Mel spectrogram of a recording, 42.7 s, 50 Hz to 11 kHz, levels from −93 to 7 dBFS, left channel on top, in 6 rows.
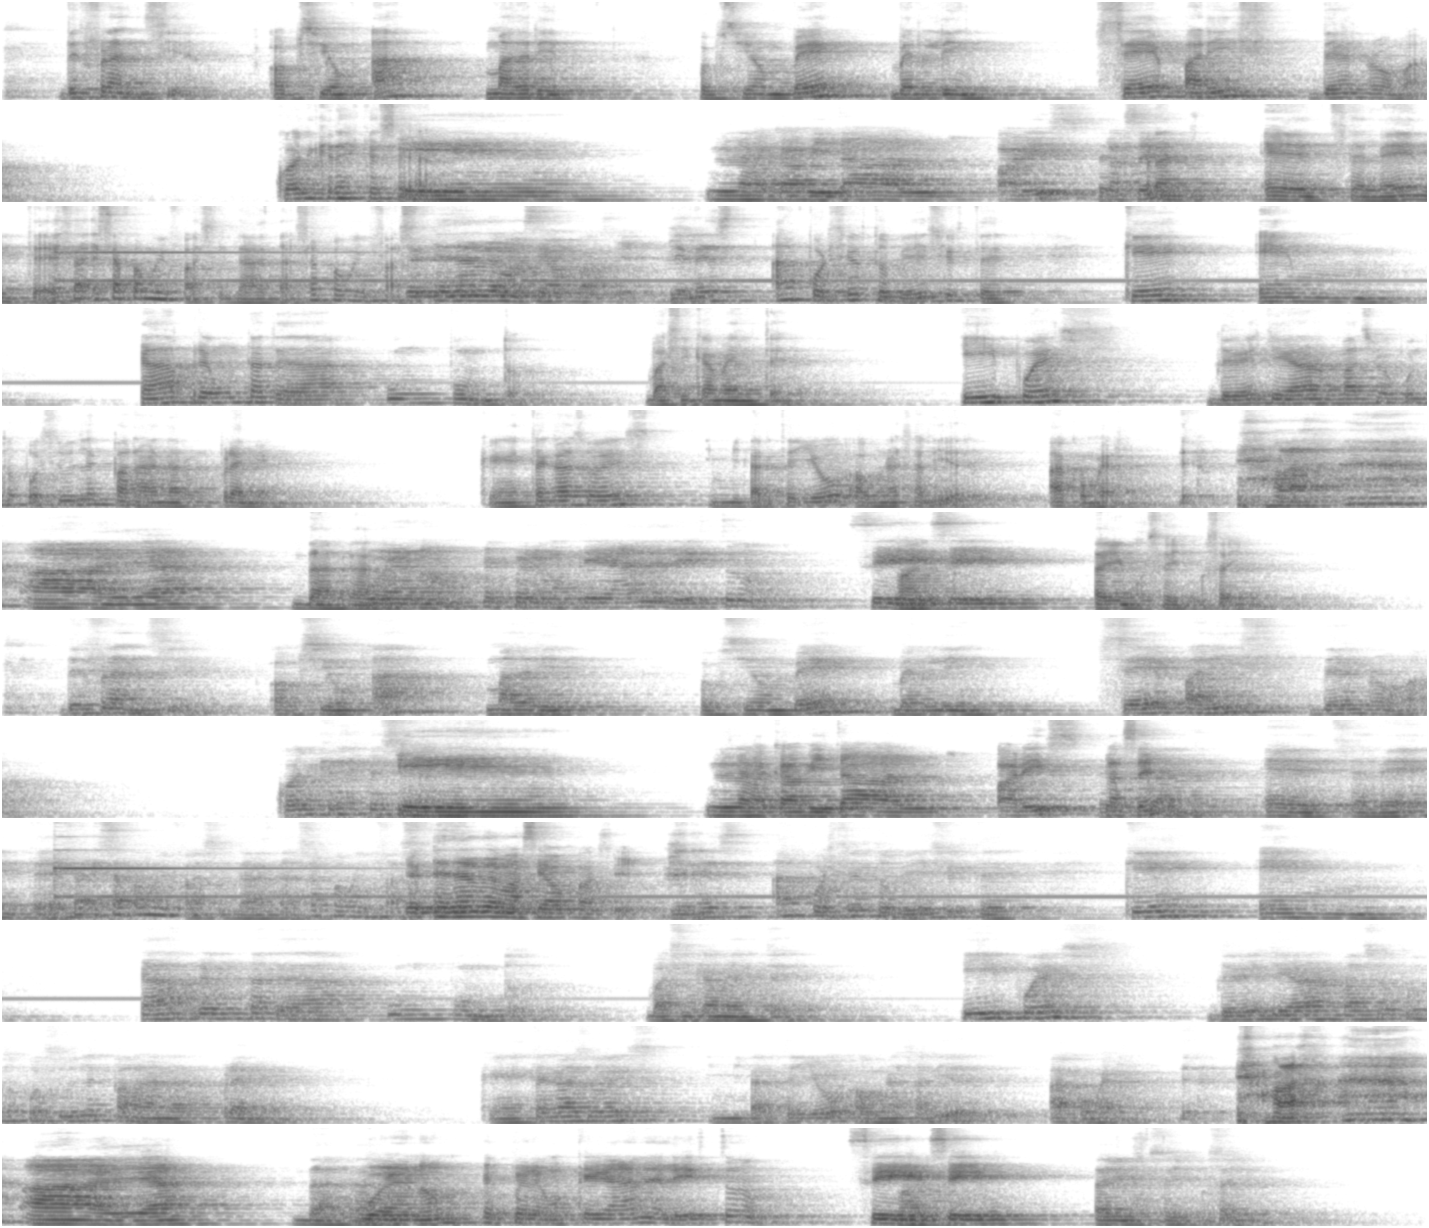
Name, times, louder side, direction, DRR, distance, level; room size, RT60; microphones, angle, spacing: voice 1, 0.3-1.0 1.3-2.1 2.4-2.9 3.5-5.0 5.5-7.1 8.5-9.3 12.6-13.1 13.4-16.3 17.6-19.3 19.9-20.2 20.5-21.2 22.1-24.0 24.6-25.4 26.2-26.9 27.4-29.9 30.9-31.7 32.0-33.4 33.7-34.1 34.4-34.5 37.1-37.6 40.1-40.3 41.1-41.9, left 3 dB, 75° left, 5 dB, 0.4 m, -34 dB
voice 2, 9.1-10.0 10.6-12.9 16.3-17.7 34.7-36.6 37.4-39.4 39.9-40.7, right 4 dB, 45° right, 5 dB, 0.4 m, -30 dB
sound 1, 14.5-23.5, right 4 dB, 70° right, 0.7 m, -44 dB
3.6 x 2.6 x 3.0 m, 1.1 s
head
